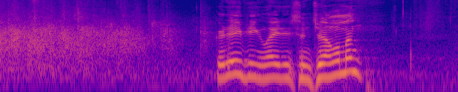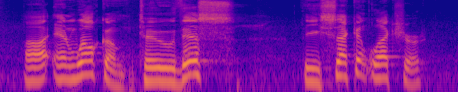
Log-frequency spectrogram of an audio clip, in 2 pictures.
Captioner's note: applause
